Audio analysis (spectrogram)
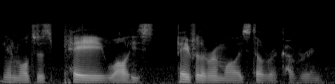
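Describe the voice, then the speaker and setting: A man's voice: on the low side, little pitch movement, fast, bright, forceful tone, highs cut off. A man playing a tabletop game, easygoing and chuckling, with stumbling starts. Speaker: player.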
